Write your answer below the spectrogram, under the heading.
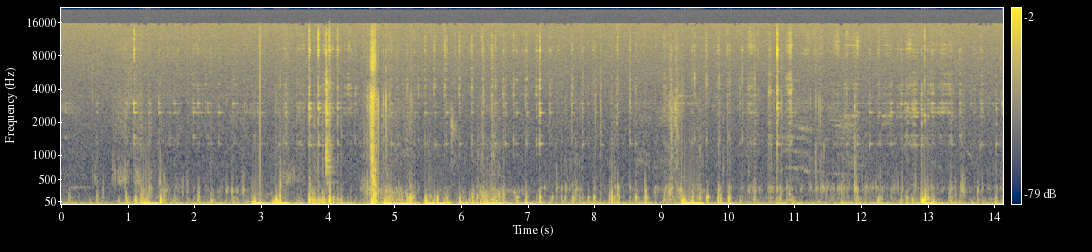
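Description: ASMR tapping and handling on a glossy ceramic unicorn figurine: irregular soft taps, rubs and low handling thumps, with a sharper click about five seconds in.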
